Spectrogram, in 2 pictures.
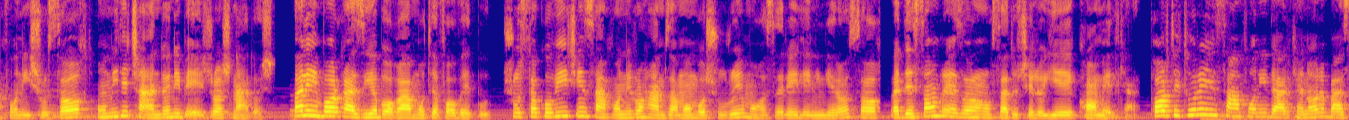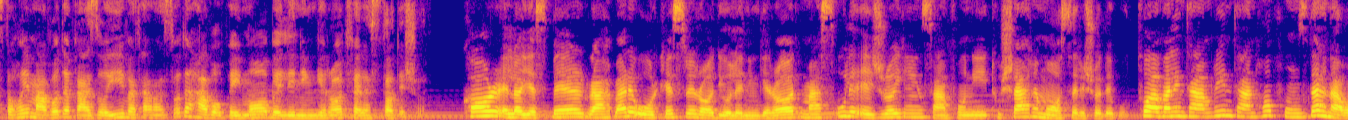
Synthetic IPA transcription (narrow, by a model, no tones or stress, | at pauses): foniʃɾosɒːxt̪omiːd̪et͡ʃʰænd̪ɒːniːbe̞ːd͡ʒɾɒːʃnæd̪ɒ̰ːʃt̪̚væliːmbɒːɾɣæziːjebɒːɣæmo̞t̪ʰefɒːve̞t̪̚ʰbṵːd̪̥̚ʃust̪ɒkʰovit͡ʃʰiːnsænfoːniɾoɦæmzæmɒːnbɒːʃuɾuːe̞moɦɒːse̞ɾe̞jeliniŋɟeɾɒːt̪sɒːxt̪væd̪e̞sɒːmbɾehe̞zɒːɾonohsæd̪o̞t͡ʃʰe̞loje̞ckʰɒːme̞̰lcʰæ̰ɾd̪̥̚pʰɒːɾt̪ʰit̪ʰoɾe̞iːnsæɱfoniːd̪æɾcʰe̞nɒːɾe̞bæst̪eɦɒːjemævɒːd̪ːe̞ɣæzɒːiːvæt̪ʰævæsːo̞t̪ʰe̞ɦævɒːpʰe̞jmɒːbeliniŋɟe̞ɾɒːd̪̥fe̞ɾe̞st̪ɒːd̪e̞ʃo̞̰d̪̥ | kʰɒːɾelɒjesbe̞ɾɡræhbæɾe̞oɾcʰe̞st̪ɾe̞ɾɒːd̪ioleniŋɟeɾɒːd̪mæsʔuːle̞ʔed͡ʒɾɒːijeinsænfoniːt̪ʰuʃæhɾe̞moɒːse̞ɾe̞ʃo̞d̪e̞bṵːd̪̥̚t̪ʰuævːælint̪ʰæmɾint̪ʰænɦɒːpʰuːnzd̪æhnæv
